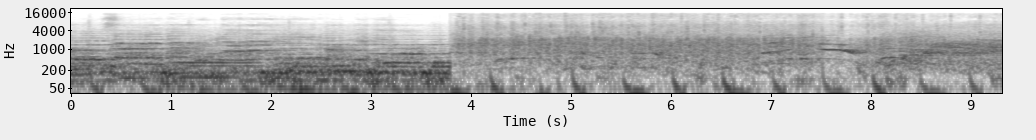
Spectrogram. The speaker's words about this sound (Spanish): Después de que tomara protesta a las nuevas personas mexicanas, … cantó el himno nacional y recibió aplausos al final de su interpretación.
